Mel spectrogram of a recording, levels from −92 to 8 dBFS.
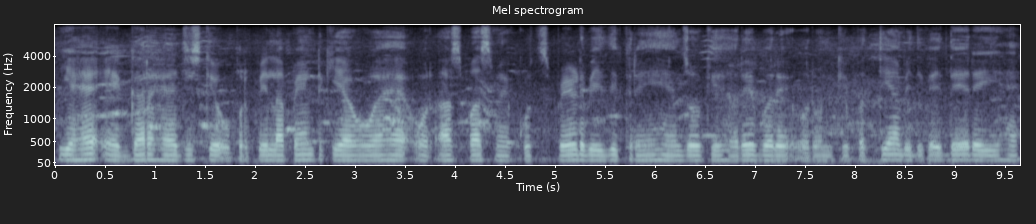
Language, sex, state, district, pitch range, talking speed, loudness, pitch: Hindi, male, Rajasthan, Bikaner, 105-110 Hz, 200 wpm, -19 LUFS, 110 Hz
